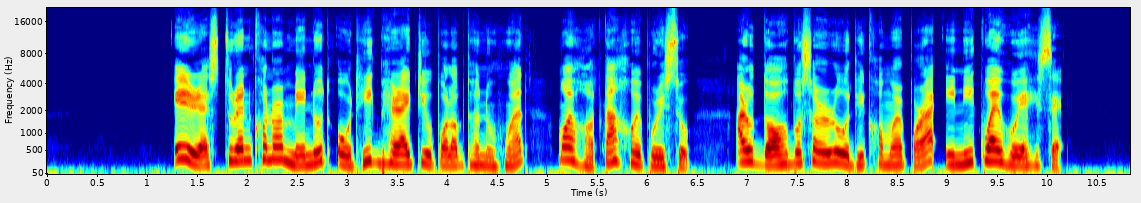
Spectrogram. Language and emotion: Assamese, disgusted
